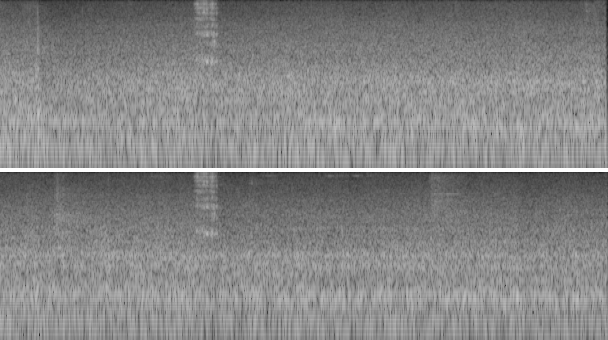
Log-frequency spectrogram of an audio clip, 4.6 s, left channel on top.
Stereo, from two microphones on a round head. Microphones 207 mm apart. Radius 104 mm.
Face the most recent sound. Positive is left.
turn(degrees=-5)  # may be behind; listen again after turning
